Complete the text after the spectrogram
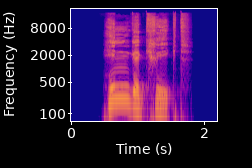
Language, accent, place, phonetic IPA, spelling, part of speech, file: German, Germany, Berlin, [ˈhɪnɡəˌkʁiːkt], hingekriegt, verb, De-hingekriegt.ogg
- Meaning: past participle of hinkriegen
